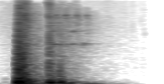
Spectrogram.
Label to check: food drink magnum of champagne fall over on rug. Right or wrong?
Right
